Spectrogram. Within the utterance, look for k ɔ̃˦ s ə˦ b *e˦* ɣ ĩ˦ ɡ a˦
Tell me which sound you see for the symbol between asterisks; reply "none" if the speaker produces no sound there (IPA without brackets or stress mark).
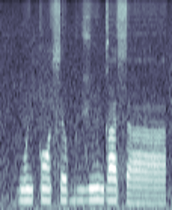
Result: i˦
